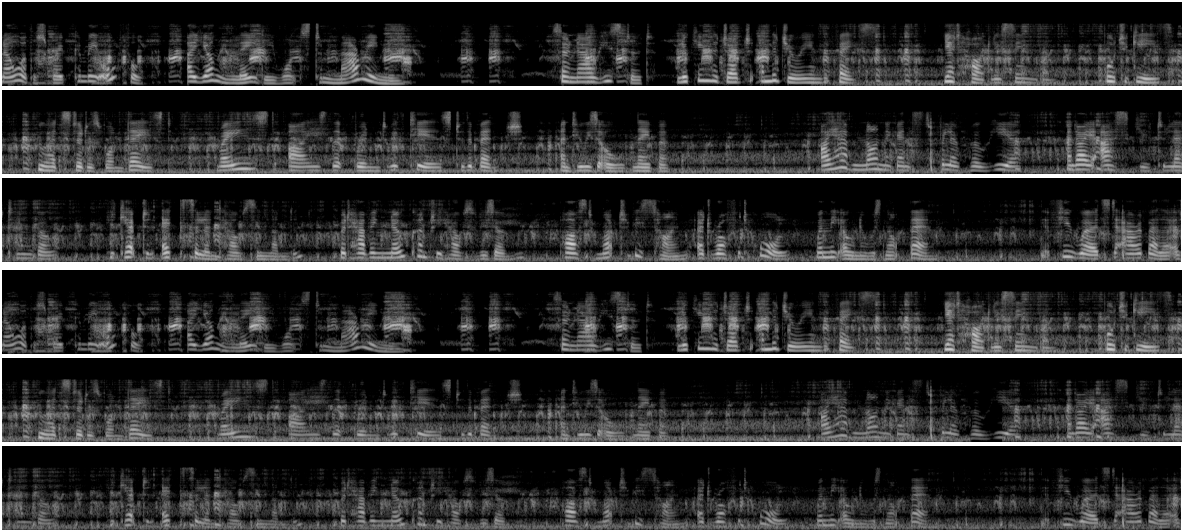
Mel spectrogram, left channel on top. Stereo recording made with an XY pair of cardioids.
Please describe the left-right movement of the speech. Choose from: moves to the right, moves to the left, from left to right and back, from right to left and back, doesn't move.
from left to right and back.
